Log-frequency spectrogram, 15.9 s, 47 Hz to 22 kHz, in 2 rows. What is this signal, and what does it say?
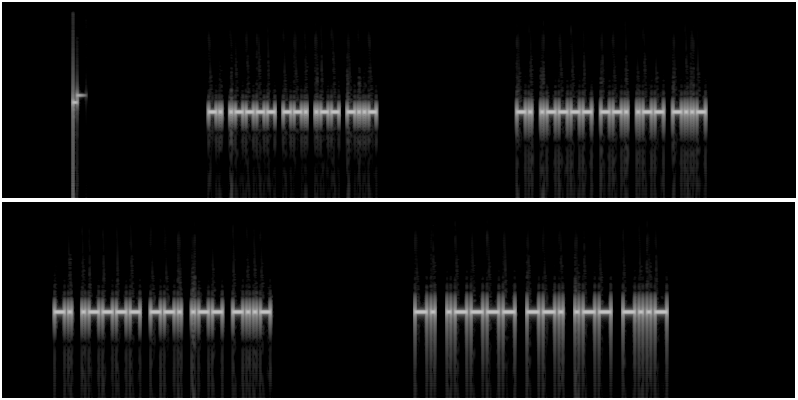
Morse code, heard as a keyed tone, about 37 wpm, 700 Hz. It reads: N1GWX N1GWX N1GWX N1GWX
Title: Speed Racing - USA 1x3 Call Signs 30wpm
